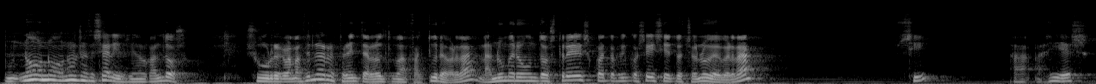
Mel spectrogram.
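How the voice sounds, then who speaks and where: A man's voice: a little high, animated, normal speed, lightly acted. A man voicing a polite, composed male call-centre operator who speaks formally and reassuringly. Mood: courteous.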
